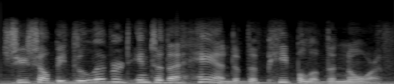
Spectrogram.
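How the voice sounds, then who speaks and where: Man, audiobook narrator, solemn scripture reading, highly expressive intonation, prominent music behind. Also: fast talker. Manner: solemn, declamatory. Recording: dull lo-fi audio under music.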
